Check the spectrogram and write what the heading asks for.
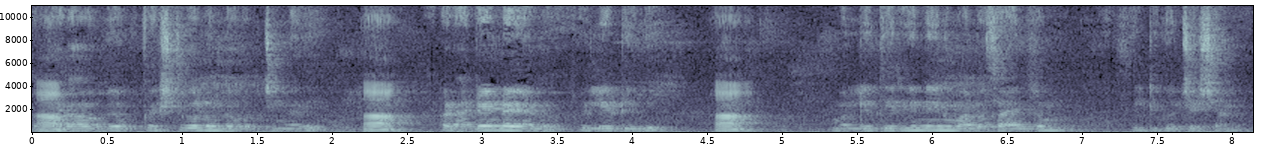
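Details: Puberphonia in a male, present for 6 years, improving after 15 daily 45-minute voice therapy sessions; he reports increased loudness and a voice shifting from female-like toward male.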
